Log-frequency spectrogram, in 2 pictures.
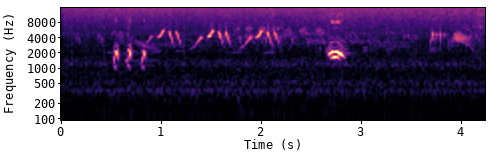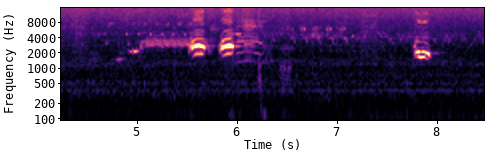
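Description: Yellow-breasted chat giving loud, harsh, clipped notes at irregular gaps, along with faint high chirps and short whistled phrases, over a soft steady background hiss.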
